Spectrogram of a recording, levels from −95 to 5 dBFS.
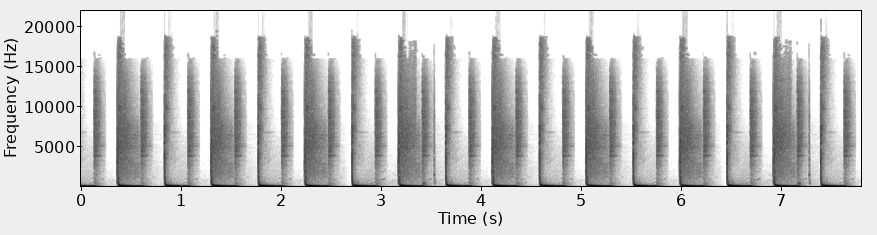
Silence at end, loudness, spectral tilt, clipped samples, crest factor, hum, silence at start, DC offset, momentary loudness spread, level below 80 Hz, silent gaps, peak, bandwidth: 0.1 s; -13 LUFS; -4.5 dB/octave; 0.2%; 10 dB; none; 0 s; under 0.1%; 3 LU; -10 dBFS; none; 0 dBFS; 19 kHz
